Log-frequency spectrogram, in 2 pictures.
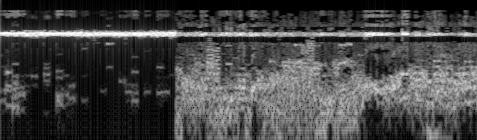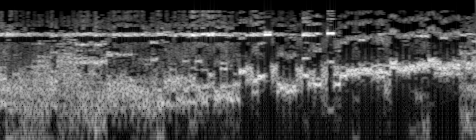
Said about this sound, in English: Studying Ganymede, Jupiter's icy moon and the largest moon in our solar system, can be quite the challenge. Scientists at NASA's Jet Propulsion Laboratory on Friday published an audio track to hear what Ganymede sounds like in space.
